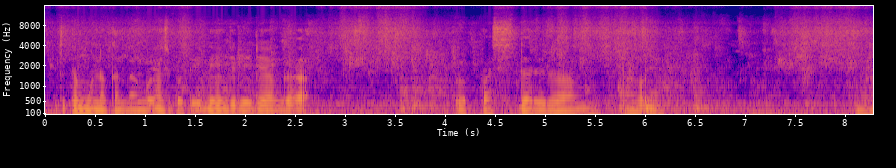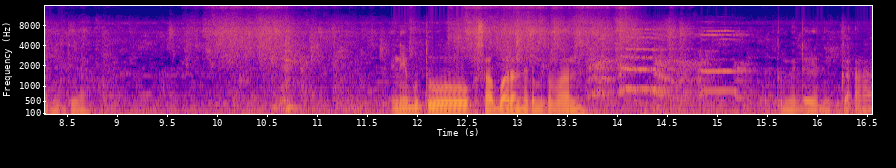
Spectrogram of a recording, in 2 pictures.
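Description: Water splashes and drips as a net scoops through a tub.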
